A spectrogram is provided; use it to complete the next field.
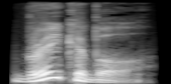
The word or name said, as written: breakable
